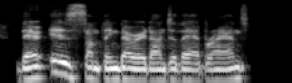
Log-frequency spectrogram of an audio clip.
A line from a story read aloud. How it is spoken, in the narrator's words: he is supposed to yell back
